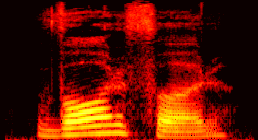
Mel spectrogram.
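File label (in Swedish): "varför", swedish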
